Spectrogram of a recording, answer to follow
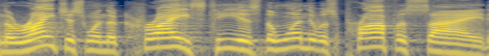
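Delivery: ordinary delivery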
